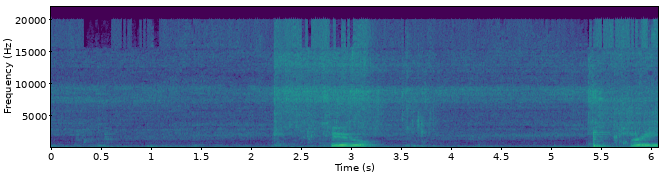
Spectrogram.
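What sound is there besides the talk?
water pouring from a tap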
